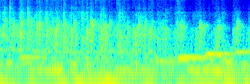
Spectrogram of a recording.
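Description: A congregation applauds during a fasting and prayer church service, steady moderate clapping under sustained keyboard chords with no talk.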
